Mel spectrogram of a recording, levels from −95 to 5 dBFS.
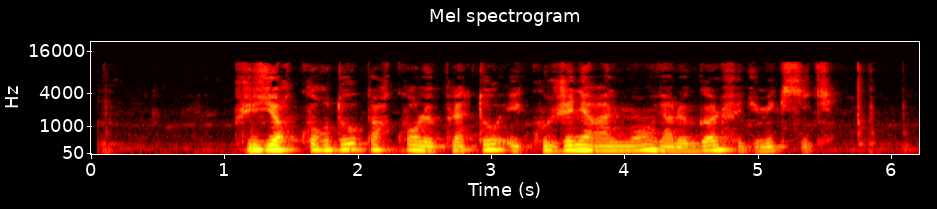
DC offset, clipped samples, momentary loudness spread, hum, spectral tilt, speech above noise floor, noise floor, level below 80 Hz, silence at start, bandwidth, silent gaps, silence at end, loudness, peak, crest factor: under 0.1%; under 0.1%; 14 LU; none; -7 dB/octave; 40 dB; -66 dBFS; -56 dBFS; 1.1 s; 11.5 kHz; none; 0.45 s; -27 LUFS; -6 dBFS; 20 dB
